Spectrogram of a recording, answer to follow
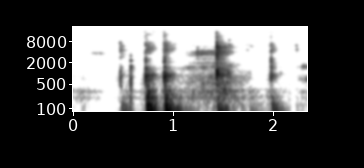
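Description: Faint typing on a computer keyboard: several separate keystrokes clicking over about a second.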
